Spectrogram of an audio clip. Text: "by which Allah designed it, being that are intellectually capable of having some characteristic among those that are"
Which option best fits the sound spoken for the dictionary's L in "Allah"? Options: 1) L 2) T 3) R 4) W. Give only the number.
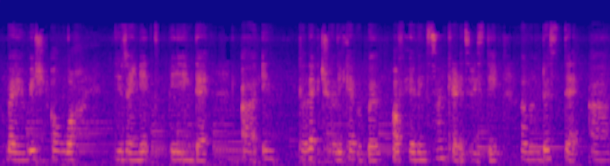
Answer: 4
